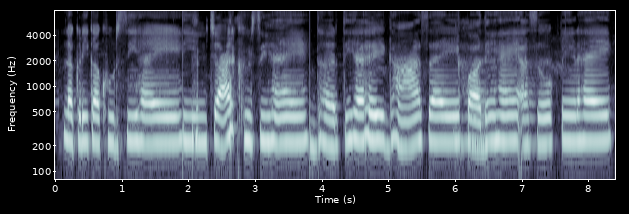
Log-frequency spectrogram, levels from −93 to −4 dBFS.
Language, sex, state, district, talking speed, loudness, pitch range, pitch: Hindi, female, Chhattisgarh, Kabirdham, 120 wpm, -21 LUFS, 215-225 Hz, 220 Hz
